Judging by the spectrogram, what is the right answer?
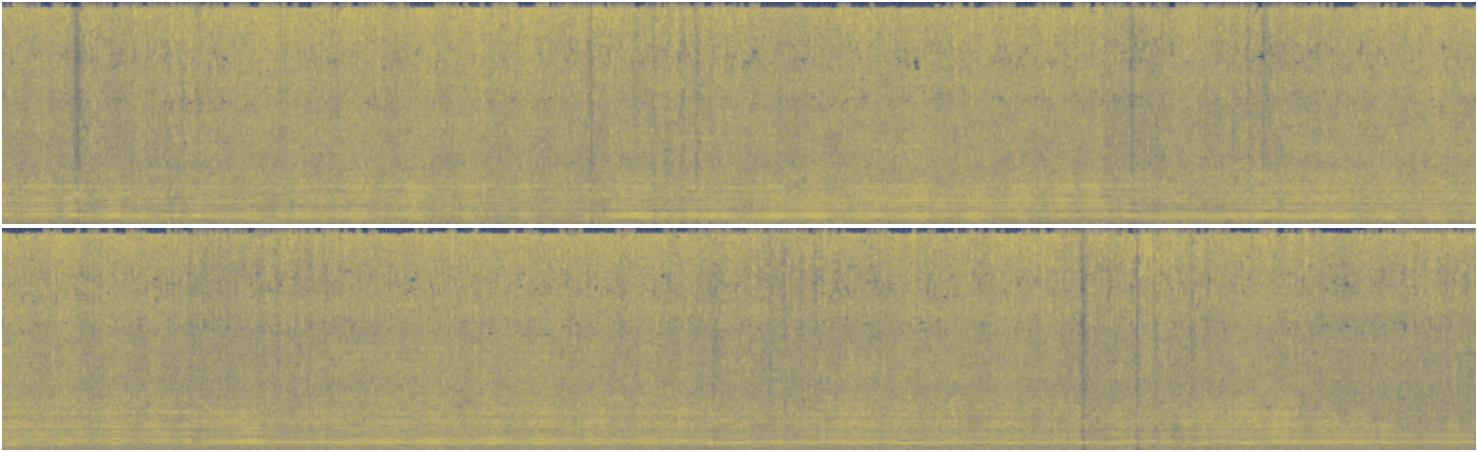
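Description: Old two-stroke chainsaw running hard while ripping lengthwise through a plank of hard marsawa batu timber. Its engine pitch wavers rapidly up and down.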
